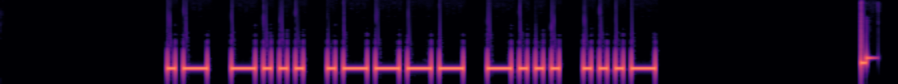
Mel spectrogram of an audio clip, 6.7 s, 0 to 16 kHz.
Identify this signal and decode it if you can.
Morse code, heard as a keyed tone, about 20 wpm, 700 Hz. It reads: AB1BV
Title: USA Call Signs 20wpm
